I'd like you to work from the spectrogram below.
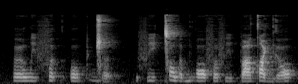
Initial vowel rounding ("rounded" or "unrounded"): rounded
